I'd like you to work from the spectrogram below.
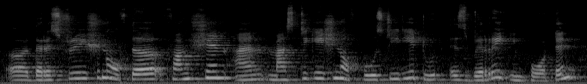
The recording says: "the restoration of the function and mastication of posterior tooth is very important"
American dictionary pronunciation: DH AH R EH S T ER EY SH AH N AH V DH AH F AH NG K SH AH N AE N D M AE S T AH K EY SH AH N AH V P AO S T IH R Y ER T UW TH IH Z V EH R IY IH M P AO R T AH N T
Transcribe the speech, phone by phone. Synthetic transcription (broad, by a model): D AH R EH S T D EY SH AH N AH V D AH F AH NG K SH AH N AE N D M AE S T AH K EY SH AH N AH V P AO S T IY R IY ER T UW T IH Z V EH R IY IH M P AO R T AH N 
